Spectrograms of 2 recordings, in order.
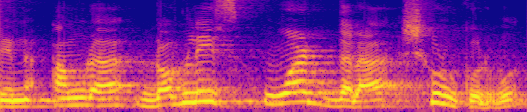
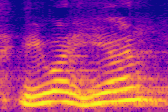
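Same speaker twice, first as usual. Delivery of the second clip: higher-pitched surprised intonation question; 6 semitones higher, 4 dB louder, much slower than usual. Shown as a demonstration. Teacher shows students an intonation question, surprised. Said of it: "Intonation question means to show the surprise".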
